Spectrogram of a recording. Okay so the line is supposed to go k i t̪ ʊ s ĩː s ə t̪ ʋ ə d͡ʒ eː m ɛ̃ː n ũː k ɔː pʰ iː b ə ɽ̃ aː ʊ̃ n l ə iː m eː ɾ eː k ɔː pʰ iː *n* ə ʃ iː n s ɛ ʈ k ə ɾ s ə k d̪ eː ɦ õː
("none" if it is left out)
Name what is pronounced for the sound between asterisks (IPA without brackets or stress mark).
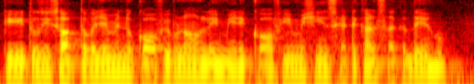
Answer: m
